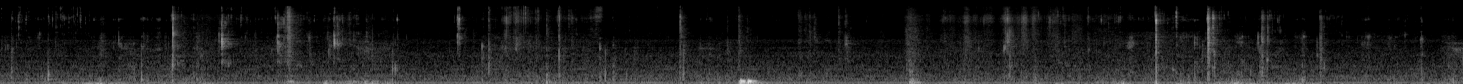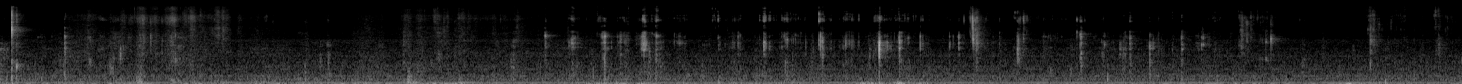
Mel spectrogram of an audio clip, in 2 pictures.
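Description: Close-miked chewing of a mouthful of sub sandwich: wet mouth clicks, smacks and soft crunches. A single loud low thump comes about seven and a half seconds in.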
